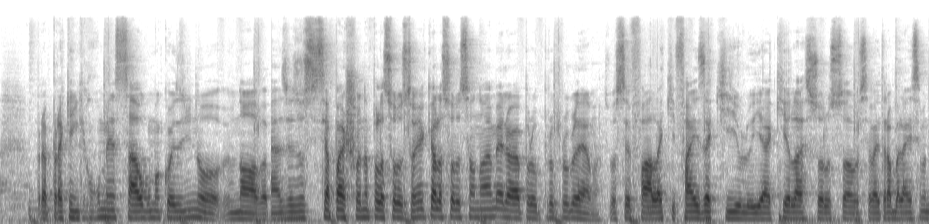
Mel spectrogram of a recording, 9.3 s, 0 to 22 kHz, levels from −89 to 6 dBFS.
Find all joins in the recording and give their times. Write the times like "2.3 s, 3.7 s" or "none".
2.7 s, 6.0 s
